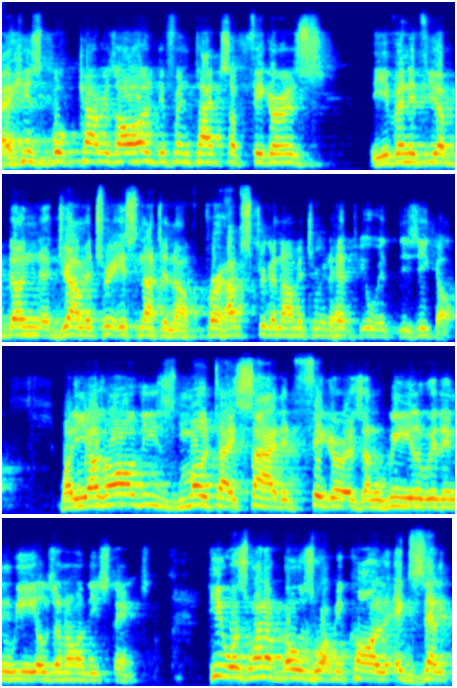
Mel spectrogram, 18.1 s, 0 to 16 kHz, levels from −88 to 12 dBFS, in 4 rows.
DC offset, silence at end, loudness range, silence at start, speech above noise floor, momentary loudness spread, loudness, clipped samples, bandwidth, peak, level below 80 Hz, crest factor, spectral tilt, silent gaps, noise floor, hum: under 0.1%; 0 s; 6 LU; 0 s; 40 dB; 12 LU; -15 LUFS; under 0.1%; 12.5 kHz; -2 dBFS; -64 dBFS; 14 dB; -4 dB/octave; none; -56 dBFS; none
